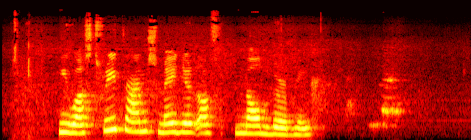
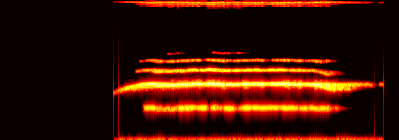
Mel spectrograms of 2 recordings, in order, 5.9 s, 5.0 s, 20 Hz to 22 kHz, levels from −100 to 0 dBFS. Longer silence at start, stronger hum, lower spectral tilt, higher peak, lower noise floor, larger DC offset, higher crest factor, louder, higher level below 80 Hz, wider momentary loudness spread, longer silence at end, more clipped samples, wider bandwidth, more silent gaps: second, 0.15 s vs 1.5 s; neither; first, -4.5 dB/octave vs 1 dB/octave; about the same, -2 dBFS vs 0 dBFS; second, -63 dBFS vs under -90 dBFS; neither; about the same, 18 dB vs 14 dB; second, -17 LUFS vs -10 LUFS; second, -66 dBFS vs -50 dBFS; first, 19 LU vs 14 LU; first, 0.9 s vs 0.5 s; neither; second, 15 kHz vs over 20 kHz; neither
